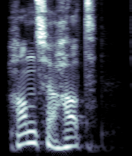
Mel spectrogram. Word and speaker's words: Gansengat: Tijdens carnaval wordt Goes eigenlijk omgedoopt tot Hansehat. Eigenlijk Gansengat. Maar in Goes wordt de G uitgesproken als een H.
